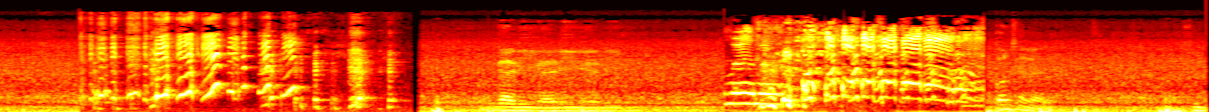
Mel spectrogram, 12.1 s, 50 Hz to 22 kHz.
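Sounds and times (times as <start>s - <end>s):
toddler laughing: 0.8s - 3.2s, 7.3s - 9.9s.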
